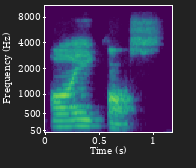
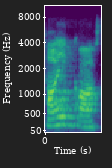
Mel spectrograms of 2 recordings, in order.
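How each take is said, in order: First: The word begins directly with a vowel. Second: The word begins with an h sound. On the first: The speaker calls it right. "tapi oikos" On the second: The speaker calls it wrong. "Bukan hoikos"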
